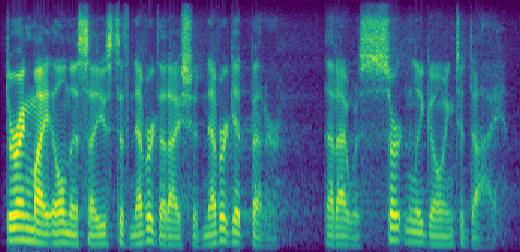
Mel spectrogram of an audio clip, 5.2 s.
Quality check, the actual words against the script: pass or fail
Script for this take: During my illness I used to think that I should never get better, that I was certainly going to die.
fail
